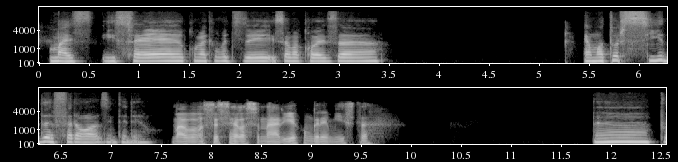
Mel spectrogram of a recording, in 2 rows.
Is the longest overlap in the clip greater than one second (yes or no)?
no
